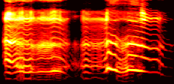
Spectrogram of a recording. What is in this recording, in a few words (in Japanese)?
スカウト女 ダウン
